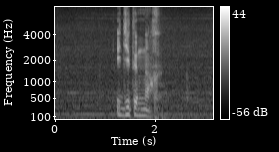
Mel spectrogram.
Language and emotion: Russian, angry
